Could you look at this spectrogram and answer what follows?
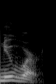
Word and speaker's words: Newark: Newark no we say Newark Newark n-o-r-k yeah don't say you're flying into new Newark I'm flying into Newark yeah I'm going to Delaware Newark even new work yeah that's a little better but but yeah Newark if you're from Jersey is North an Ork yeah he's got that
